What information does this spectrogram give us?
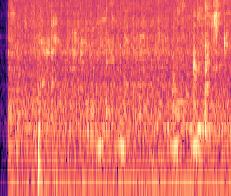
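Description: Steak sizzling in a hot pan, a dense, steady hiss of frying fat that starts abruptly and holds at an even loudness throughout, with no voices over it.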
